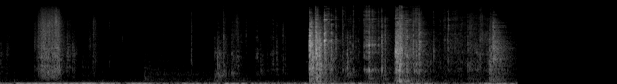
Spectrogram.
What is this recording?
Broken plates
Recorded in an abandoned factory in Dublin.
plate, clang, crash, cutlery, metal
